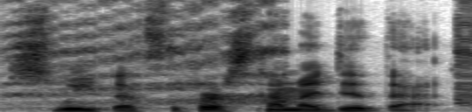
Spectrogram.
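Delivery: normal talking voice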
